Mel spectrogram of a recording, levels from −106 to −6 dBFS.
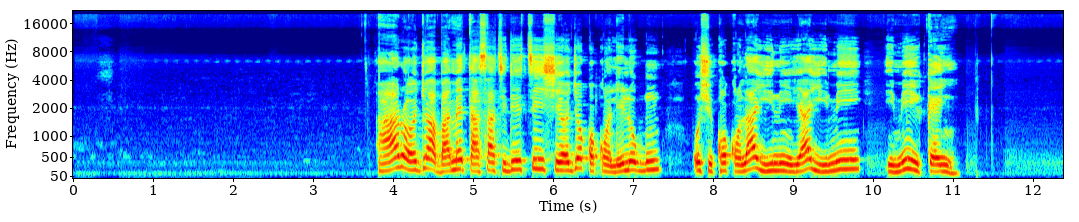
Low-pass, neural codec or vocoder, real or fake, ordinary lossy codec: none; vocoder, 48 kHz, 128 mel bands, Vocos; fake; none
